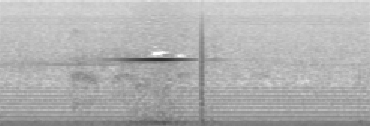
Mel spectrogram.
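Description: A single high, pure tone swells up and fades away over about a second, over a steady electrical hum. A faint click follows it.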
